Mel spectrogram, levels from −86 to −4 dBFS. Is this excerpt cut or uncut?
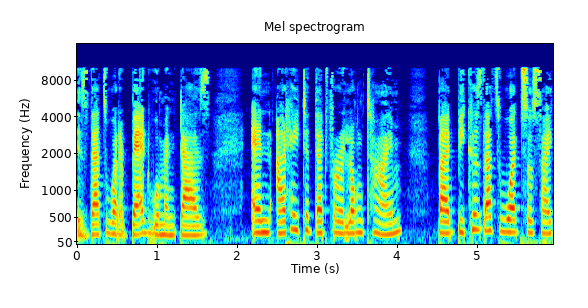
cut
